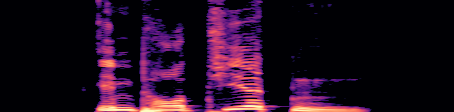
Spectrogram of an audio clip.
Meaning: inflection of importieren: 1. first/third-person plural preterite 2. first/third-person plural subjunctive II
- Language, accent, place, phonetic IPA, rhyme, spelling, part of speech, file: German, Germany, Berlin, [ɪmpɔʁˈtiːɐ̯tn̩], -iːɐ̯tn̩, importierten, adjective / verb, De-importierten.ogg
